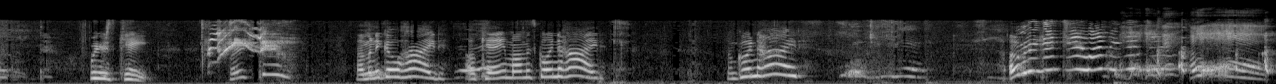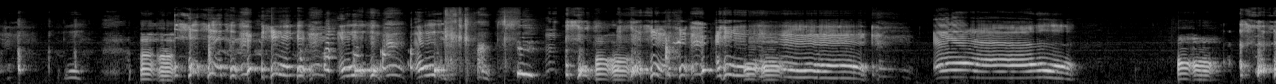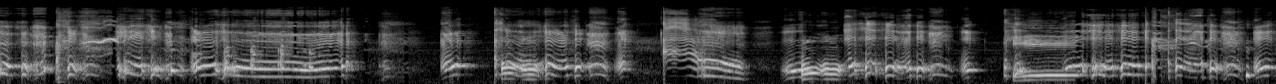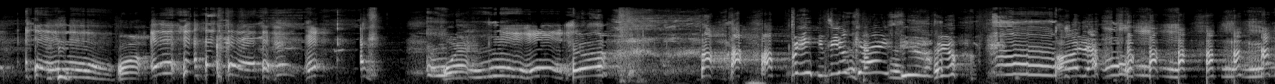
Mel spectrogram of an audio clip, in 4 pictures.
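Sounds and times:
baby laughing: 0:02.0 - 0:02.9, 0:11.1 - 0:23.5, 0:25.2 - 0:29.3, 0:29.9 - 0:44.5, 0:48.1 - 0:51.0.

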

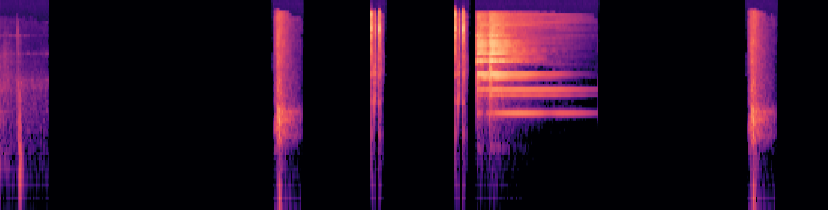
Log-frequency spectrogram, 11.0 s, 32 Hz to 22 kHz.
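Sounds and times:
mouse clicks: 0:05.0 - 0:05.2
bell notification chime: 0:06.4 - 0:08.0.

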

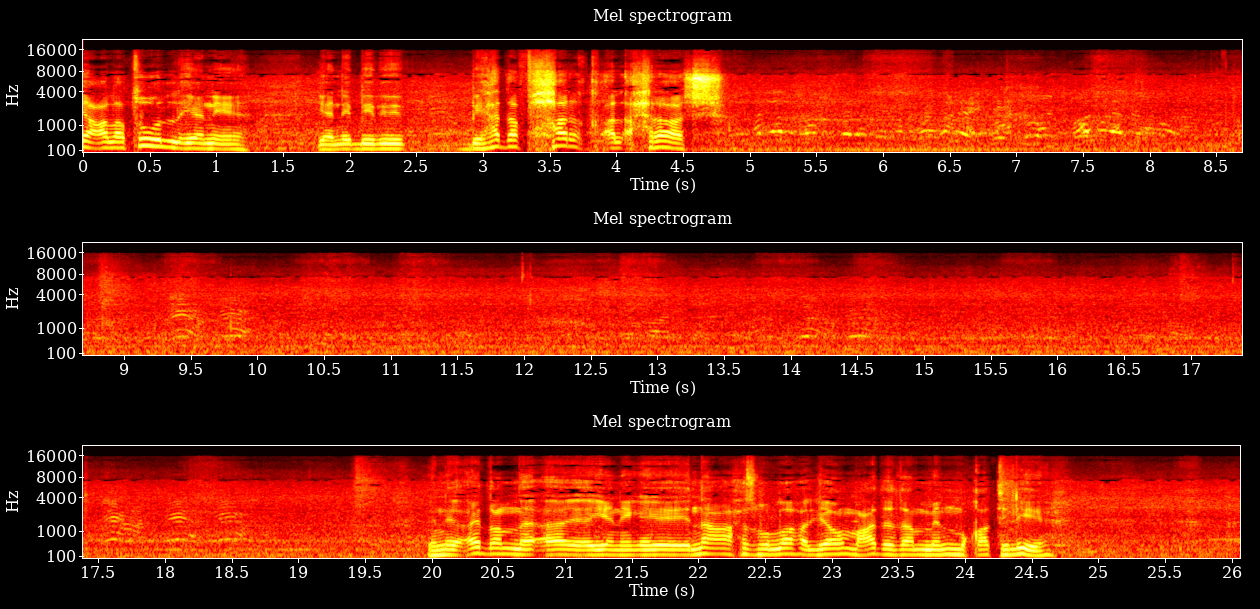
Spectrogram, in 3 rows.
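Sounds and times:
faint voices: 0:00.0 - 0:26.0
fire engine running: 0:00.0 - 0:26.0.

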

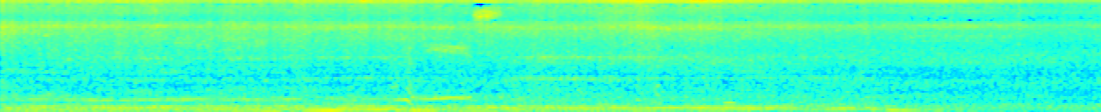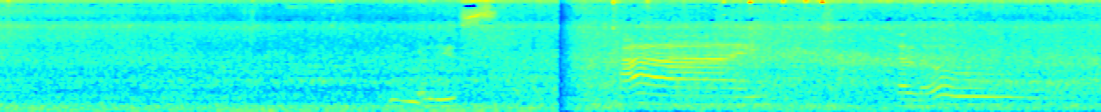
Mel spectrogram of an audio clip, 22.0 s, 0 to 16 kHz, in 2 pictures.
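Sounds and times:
car engines passing: 0:00.0 - 0:22.0.

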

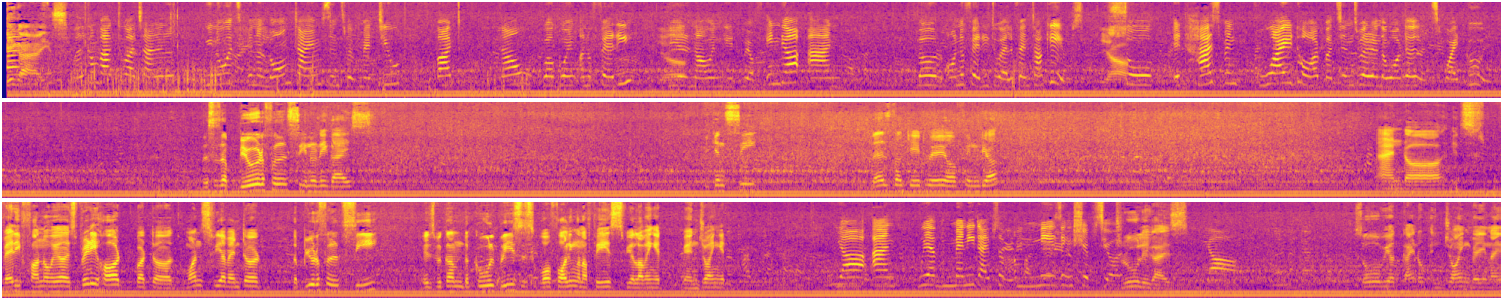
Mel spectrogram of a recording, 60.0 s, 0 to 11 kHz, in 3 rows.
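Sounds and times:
ferry engine droning: 0:00.0 - 0:59.9
water rushing: 0:00.0 - 0:59.9
wind: 0:00.0 - 0:59.9
people talking and laughing: 0:00.1 - 0:19.8, 0:49.0 - 0:57.6.

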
